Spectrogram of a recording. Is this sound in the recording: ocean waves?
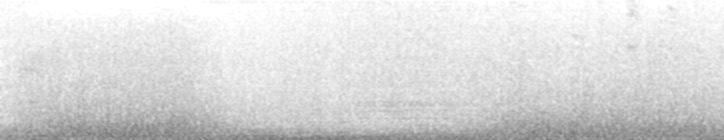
yes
